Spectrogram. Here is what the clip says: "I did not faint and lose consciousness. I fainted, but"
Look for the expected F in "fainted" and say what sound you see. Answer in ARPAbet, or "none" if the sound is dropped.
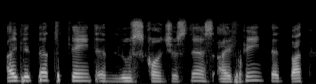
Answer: F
